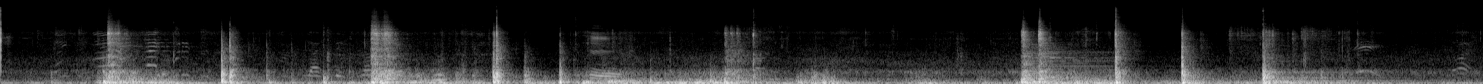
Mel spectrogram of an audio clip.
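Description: Riding around a concrete skatepark: a steady low rumble of wheels rolling over concrete and wind on the camera microphone, broken by about nine sharp clacks and knocks of wheels and frame hitting the ramps and ground.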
